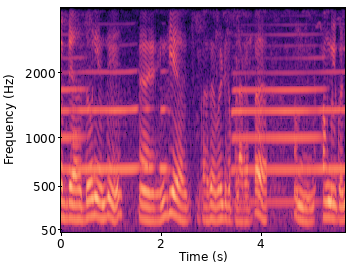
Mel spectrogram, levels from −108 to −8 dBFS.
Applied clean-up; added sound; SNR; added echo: none; Wind instrument, woodwind instrument; 8 dB; none.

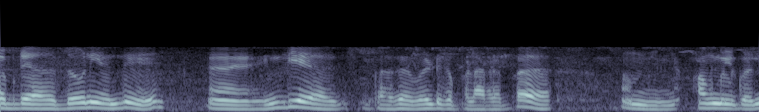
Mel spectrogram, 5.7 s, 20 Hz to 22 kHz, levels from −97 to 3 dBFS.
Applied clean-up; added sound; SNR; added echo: none; none; none; none.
